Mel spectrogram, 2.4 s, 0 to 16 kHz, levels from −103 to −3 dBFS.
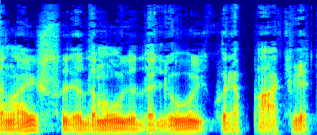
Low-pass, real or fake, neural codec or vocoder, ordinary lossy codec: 14.4 kHz; real; none; MP3, 64 kbps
